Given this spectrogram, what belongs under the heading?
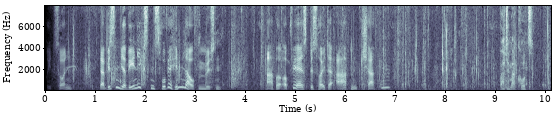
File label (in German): Hoerspiel; Der Diener des Prinzen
